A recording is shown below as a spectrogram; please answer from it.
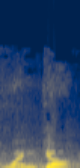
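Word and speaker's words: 广州: Se pronuncia en chino Guangzhou, Cantón para los occidentales.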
